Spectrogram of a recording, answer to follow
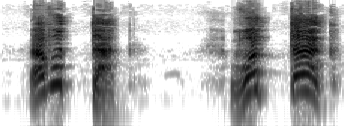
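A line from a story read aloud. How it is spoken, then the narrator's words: Indignant shout. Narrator (Russian): возмущенно закричал я на Фокину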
